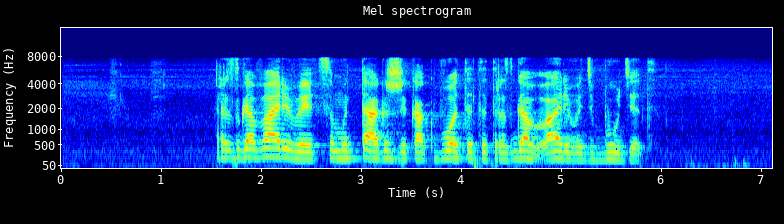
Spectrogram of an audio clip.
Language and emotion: Russian, angry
